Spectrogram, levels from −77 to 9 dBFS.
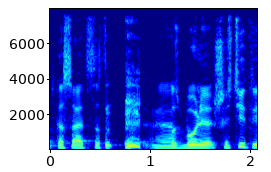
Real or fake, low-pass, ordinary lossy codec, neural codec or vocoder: real; none; none; none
